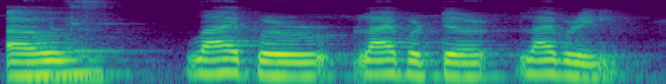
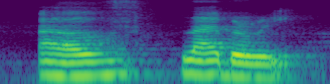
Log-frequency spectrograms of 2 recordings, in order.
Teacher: we pronounce the word of with a voice v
